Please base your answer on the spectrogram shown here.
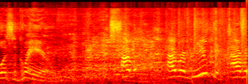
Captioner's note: laughing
